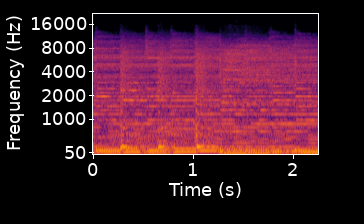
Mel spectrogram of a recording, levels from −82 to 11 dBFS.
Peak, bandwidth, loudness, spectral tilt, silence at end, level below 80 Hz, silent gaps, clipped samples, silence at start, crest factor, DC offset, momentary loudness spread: -2 dBFS; 13.5 kHz; -16 LUFS; -4 dB/octave; 0 s; -22 dBFS; none; under 0.1%; 0 s; 14 dB; under 0.1%; 2 LU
